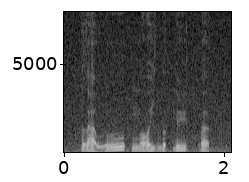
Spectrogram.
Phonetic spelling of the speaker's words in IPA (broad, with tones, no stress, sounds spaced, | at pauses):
l aː˨˩ w l uː˥ | n̪ ɔː˨ j n̪ ʊ˧ k̚ l yː˧ k̚ p ɐ˨˥ k̚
